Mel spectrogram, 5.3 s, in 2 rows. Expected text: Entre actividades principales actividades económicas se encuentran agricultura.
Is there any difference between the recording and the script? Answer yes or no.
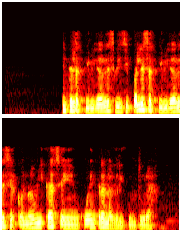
no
